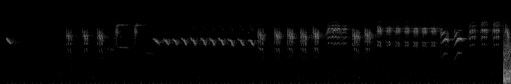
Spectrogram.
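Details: Domestic canary, with a male and female pair together and chicks being fed in the nest. A quiet run of varied notes: bright repeated trills, short buzzy phrases and sliding whistles, ending with a sudden loud click.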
